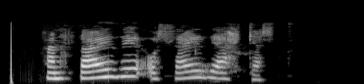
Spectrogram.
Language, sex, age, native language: Icelandic, female, 6, Icelandic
